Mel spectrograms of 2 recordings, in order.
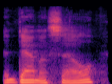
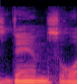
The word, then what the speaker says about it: Damosel: And so the book was titled Cain's Damosel. That's spelled D as in dog, A-M-O-S as in Sam, E-L. I thought it was Cain's Damsel at first.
